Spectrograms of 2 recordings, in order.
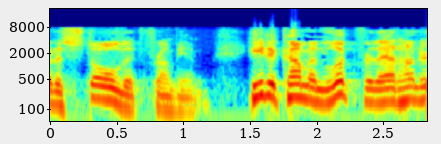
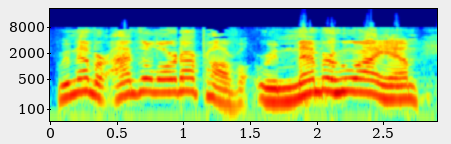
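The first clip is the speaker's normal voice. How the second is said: raised, insistent higher-pitched appeal; God urging; 6 semitones higher, 4 dB louder than usual. Acted. Preacher voicing God reassuring people facing a hard place, insistent urging. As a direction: urge them on with rising intensity. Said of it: "And so He says".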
